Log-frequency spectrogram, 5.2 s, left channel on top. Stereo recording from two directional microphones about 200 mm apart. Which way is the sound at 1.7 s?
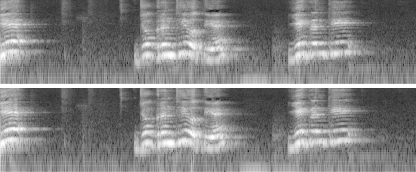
35° right (ahead or behind).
